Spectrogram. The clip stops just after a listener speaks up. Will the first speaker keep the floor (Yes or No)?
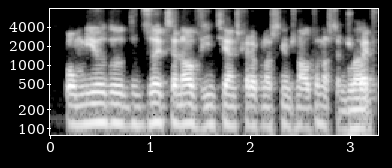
Yes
